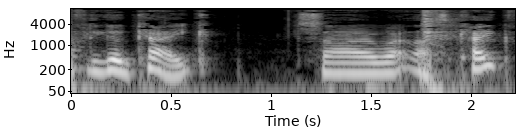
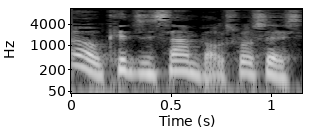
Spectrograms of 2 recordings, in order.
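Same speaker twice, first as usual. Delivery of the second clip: ordinary delivery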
